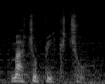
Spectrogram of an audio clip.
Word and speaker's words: Machu Picchu: le città degli Inca, Machu Picchu. Pare che si pronunci così, facendo sentire la C dura.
